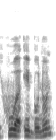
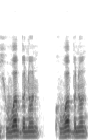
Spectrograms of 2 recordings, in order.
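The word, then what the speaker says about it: هو ابن: Example over here, you don't say huwa ibnun, you say huwa banun, because this hamza is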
